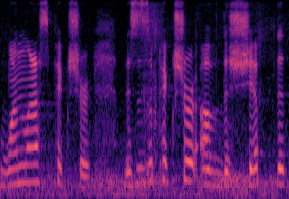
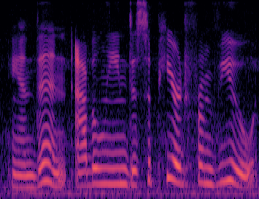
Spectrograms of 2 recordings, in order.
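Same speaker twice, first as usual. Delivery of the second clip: ordinary delivery, nothing marked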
